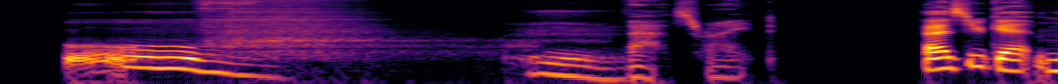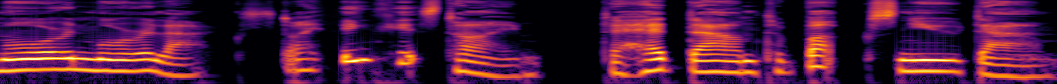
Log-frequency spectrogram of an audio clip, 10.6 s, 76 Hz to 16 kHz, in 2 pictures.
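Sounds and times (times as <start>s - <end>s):
person yawning: 0.4s - 2.0s
speech: 2.6s - 4.0s, 4.6s - 10.5s.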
